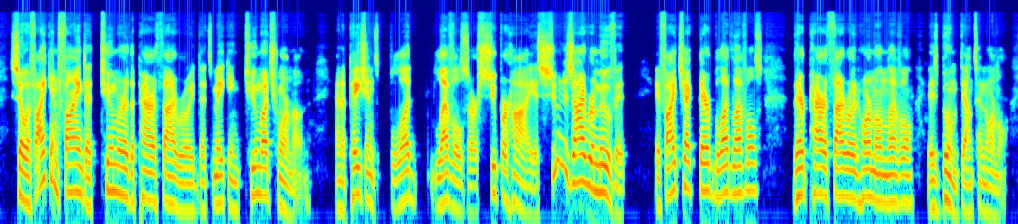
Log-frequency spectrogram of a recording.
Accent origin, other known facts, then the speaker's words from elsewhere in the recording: New Jersey, United States; moved away as an adult; also born or lived in Manhattan, New York; now in Stuart, United States; grew up in New Yo, in Jersey and schooled in Jersey, trained in Jersey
